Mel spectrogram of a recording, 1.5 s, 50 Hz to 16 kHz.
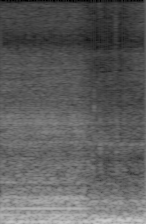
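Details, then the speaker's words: Restored camper van on road test near 80–90 km/h with new tyres in strong wind: steady low road rumble and wind buffeting, tyre noise even with no hum or whine; sounds slightly different from old tyres, acceptable. "mais pour le moment honnêtement au niveau du bruit des pneus ça va"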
